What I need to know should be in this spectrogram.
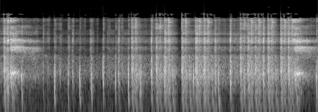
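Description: Rapid gunfire cracks from a video game rifle.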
